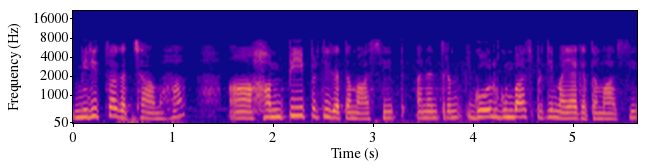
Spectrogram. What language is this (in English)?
Sanskrit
